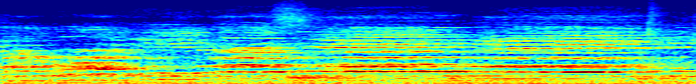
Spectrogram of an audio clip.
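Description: Mixed church choir singing a hymn, holding long sustained chords that move from one chord to the next.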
